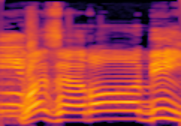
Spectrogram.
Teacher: جی ہاں پیارے بچوں، زا سیٹی والے حروف میں سے ہے، سیٹی کے ساتھ ادا کریں گے، را زبر والا ہے یعنی اس کو موٹا ادا کریں گے، اور پیارے بچوں ایک الف کھینچ کر بھی ادا کریں گے۔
